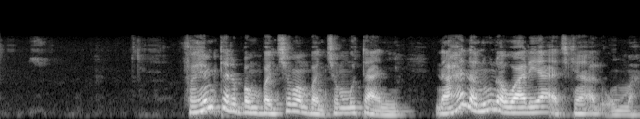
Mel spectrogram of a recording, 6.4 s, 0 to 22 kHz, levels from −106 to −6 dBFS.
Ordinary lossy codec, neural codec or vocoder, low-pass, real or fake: none; none; 7.2 kHz; real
